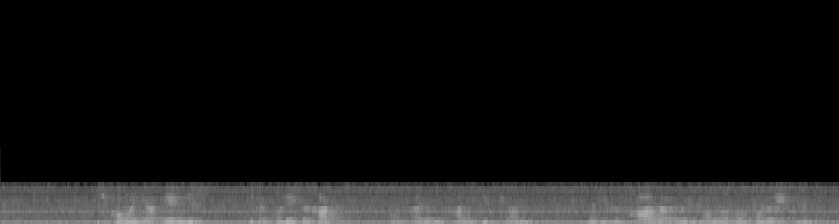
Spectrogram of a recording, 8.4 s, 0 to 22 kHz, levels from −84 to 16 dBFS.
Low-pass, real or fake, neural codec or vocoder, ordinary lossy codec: 7.2 kHz; real; none; AAC, 16 kbps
